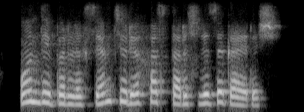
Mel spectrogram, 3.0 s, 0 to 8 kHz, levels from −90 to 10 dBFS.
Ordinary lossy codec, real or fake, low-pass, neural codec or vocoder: Opus, 16 kbps; real; 7.2 kHz; none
